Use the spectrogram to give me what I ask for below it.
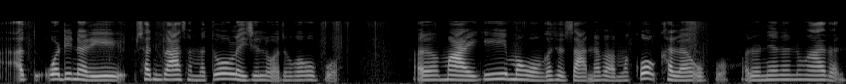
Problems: none marked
